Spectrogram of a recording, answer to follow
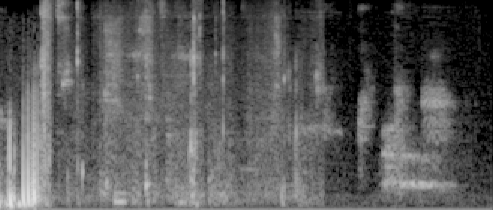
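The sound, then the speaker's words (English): Crunchy biting and chewing noises are followed near the end by a small reptile's brief, squeaky chirps, over a faint background rustle. “Now that's him chirping.”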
